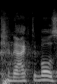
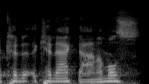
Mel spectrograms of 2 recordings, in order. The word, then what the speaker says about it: Kinectimals: Is it pronounced Kinectimals or Kinect Animals? I think it's pronounced Kinectimals. Kinectimals.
